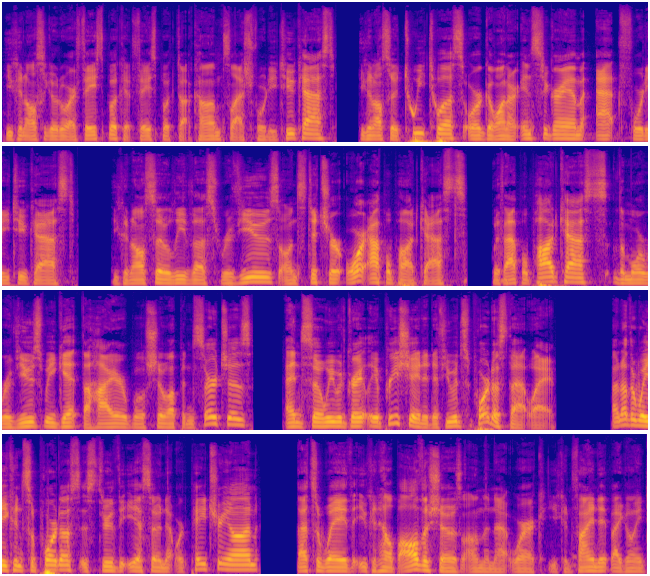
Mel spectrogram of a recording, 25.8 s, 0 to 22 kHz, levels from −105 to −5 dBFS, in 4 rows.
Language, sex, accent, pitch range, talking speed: English, male, American, 95-125 Hz, 220 wpm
